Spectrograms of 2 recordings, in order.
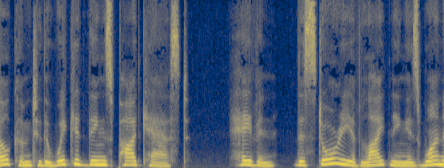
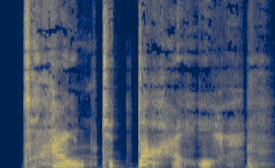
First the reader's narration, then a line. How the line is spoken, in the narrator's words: growls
